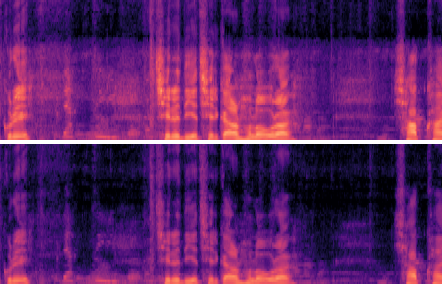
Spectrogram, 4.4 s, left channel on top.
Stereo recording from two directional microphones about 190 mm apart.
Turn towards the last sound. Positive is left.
turn(degrees=-20)  # may be behind; listen again after turning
